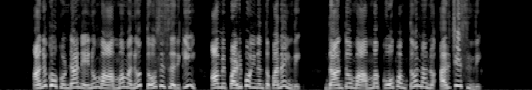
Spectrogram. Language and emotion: Telugu, angry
